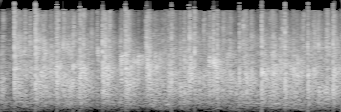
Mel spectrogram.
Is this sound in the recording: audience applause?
yes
